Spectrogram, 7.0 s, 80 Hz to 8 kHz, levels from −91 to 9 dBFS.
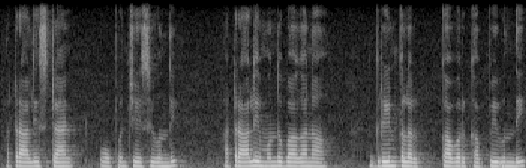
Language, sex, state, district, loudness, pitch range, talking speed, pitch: Telugu, female, Telangana, Komaram Bheem, -17 LUFS, 190-200 Hz, 120 wpm, 195 Hz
